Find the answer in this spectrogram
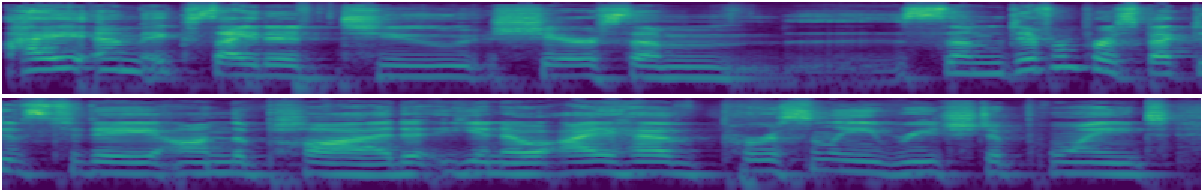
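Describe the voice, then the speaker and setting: Chatty woman in her forties, lowish voice. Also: a little slow, a bit bright. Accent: Canadian. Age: 40s. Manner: chatty, rambling, lots of "you know" fillers and restarts. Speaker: podcast host and hormone coach. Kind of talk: casual podcast chat.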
